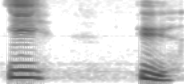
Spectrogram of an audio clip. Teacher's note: The tongue stays in the same place, and it's quite forward.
